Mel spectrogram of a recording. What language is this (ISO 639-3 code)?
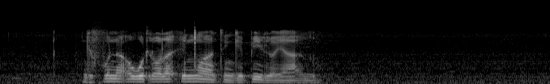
nbl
